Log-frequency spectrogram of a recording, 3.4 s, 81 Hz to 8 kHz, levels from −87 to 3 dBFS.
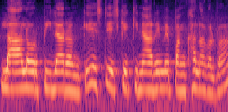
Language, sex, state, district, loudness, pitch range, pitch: Bhojpuri, female, Uttar Pradesh, Ghazipur, -17 LUFS, 205-225 Hz, 215 Hz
